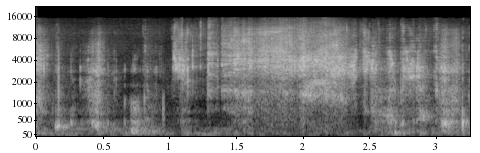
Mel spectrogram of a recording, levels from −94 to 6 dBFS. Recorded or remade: recorded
